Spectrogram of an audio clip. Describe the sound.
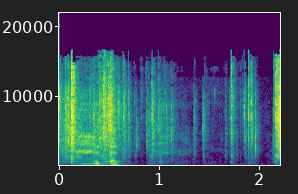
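Paper crinkles and tears as a gift package is opened, the rustling bursts coming in quick clusters and then thinning out, with people talking over the unwrapping.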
